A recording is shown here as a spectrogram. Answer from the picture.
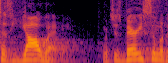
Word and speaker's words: Yahweh: no vowels in it it literally is like almost the sound of breathing yeah way like and maybe that's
